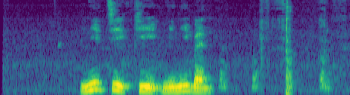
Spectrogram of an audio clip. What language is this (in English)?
Mbo (Cameroon)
